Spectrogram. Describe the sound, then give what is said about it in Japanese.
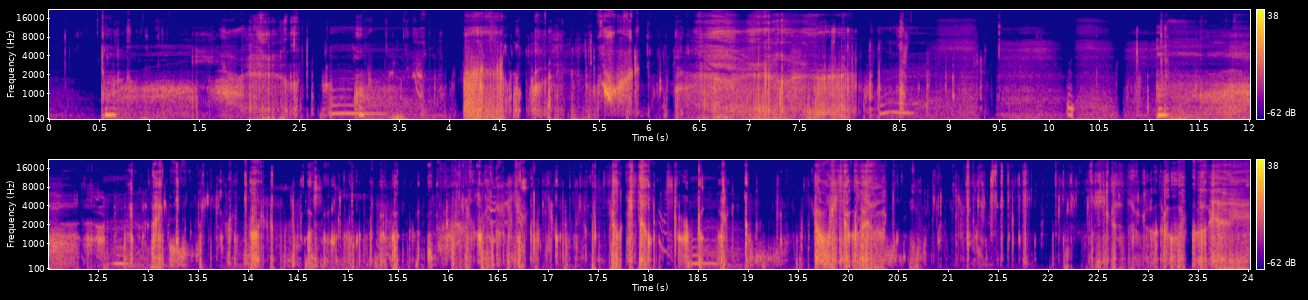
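Two people eating together, with many crisp, irregular crunches and munching bites throughout, under soft whispering voices. “それじゃあ二人で一緒に。 いただきます。”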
